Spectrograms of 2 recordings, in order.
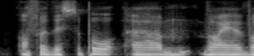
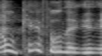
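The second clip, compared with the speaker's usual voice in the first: neighbour; 10 semitones higher than usual. Retold or imitated. Neighbour's warning voiced.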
